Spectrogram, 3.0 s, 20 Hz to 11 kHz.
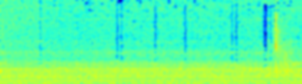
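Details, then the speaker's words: Goodman 80% single-stage natural gas furnace on a heat call after re-running the thermostat wire: inducer motor starts, steady even blower rush with low hum, no rattles or scraping. "all right there goes the uh the ignition or the sequence starting out thermostat call for heat inducer motors on"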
